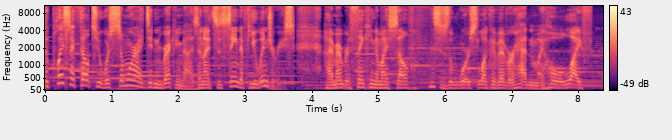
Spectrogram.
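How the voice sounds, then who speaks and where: An earnest young male adventurer, voiced by an actor in a video game. His voice is mid-pitched and swings around in a lively way, with soft music behind. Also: fast talker, lightly acted. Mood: recounting. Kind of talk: anime-style video game voice acting.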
